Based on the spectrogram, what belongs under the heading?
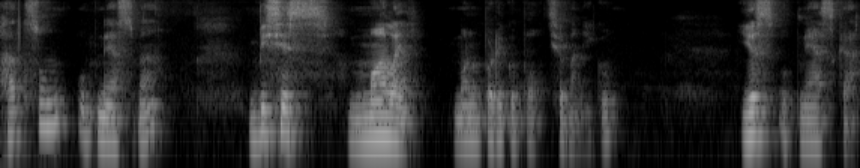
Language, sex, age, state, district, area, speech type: Nepali, male, 60+, West Bengal, Kalimpong, rural, spontaneous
